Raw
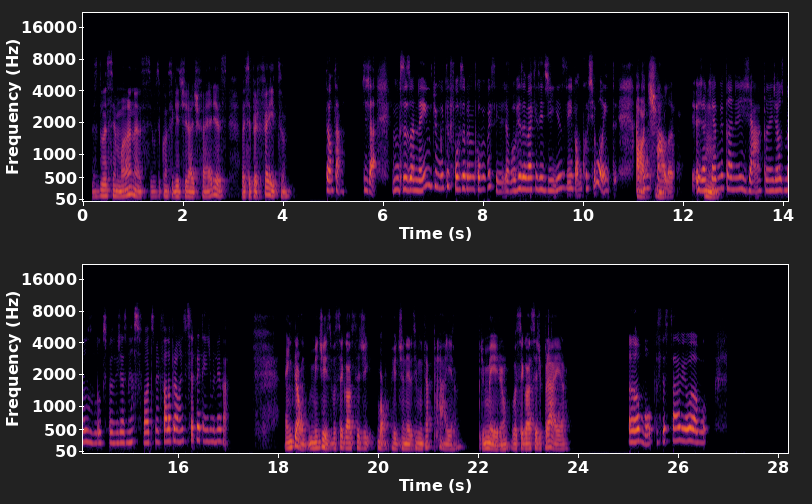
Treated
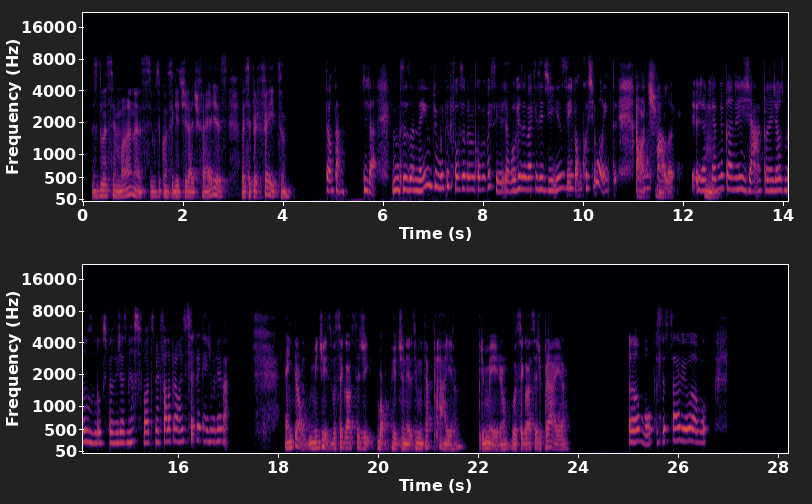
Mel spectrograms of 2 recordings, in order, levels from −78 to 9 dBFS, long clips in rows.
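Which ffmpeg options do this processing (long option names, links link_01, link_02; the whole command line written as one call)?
ffmpeg -i in.wav -filter_complex "[0:a]asettb=1/sr,asplit=3[link_01][link_02][link_03];[link_01]atrim=end=4.964[link_04];[link_02]atrim=start=4.96:end=7.39,asetpts=PTS-STARTPTS,afade=type=in:duration=0.004:curve=qsin,afade=type=out:start_time=2.426:duration=0.004:curve=qsin,aemphasis=mode=reproduction:type=riaa[link_05];[link_03]atrim=start=7.386[link_06];[link_04][link_05]acrossfade=duration=0.004:curve1=hsin:curve2=qsin[link_07];[link_07][link_06]acrossfade=duration=0.004:curve1=qsin:curve2=hsin,asettb=1/sr,asplit=3[link_08][link_09][link_10];[link_08]atrim=end=11.774[link_11];[link_09]atrim=start=11.77:end=12.41,asetpts=PTS-STARTPTS,afade=type=in:duration=0.004:curve=qsin,afade=type=out:start_time=0.636:duration=0.004:curve=qsin,equalizer=frequency=1200:width_type=o:width=0.77:gain=-10[link_12];[link_10]atrim=start=12.406[link_13];[link_11][link_12]acrossfade=duration=0.004:curve1=hsin:curve2=qsin[link_14];[link_14][link_13]acrossfade=duration=0.004:curve1=qsin:curve2=hsin,asplit=3[link_15][link_16][link_17];[link_15]afade=type=out:start_time=16.24:duration=0.02[link_18];[link_16]flanger=delay=16:depth=7.7:speed=1.7,afade=type=in:start_time=16.24:duration=0.02,afade=type=out:start_time=18.63:duration=0.02[link_19];[link_17]afade=type=in:start_time=18.63:duration=0.02[link_20];[link_18][link_19][link_20]amix=inputs=3:normalize=0,acrossover=split=5900[link_21][link_22];[link_22]acompressor=threshold=-57dB:ratio=4:attack=1:release=60[link_23];[link_21][link_23]amix=inputs=2:normalize=0,highshelf=frequency=3200:gain=9,acompressor=threshold=-32dB:ratio=4,volume=2dB" out.wav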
